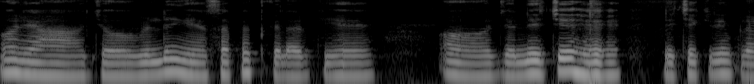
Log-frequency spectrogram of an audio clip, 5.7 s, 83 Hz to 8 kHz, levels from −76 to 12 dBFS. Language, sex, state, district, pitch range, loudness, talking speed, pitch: Hindi, male, Bihar, Araria, 130-145 Hz, -33 LUFS, 180 wpm, 135 Hz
